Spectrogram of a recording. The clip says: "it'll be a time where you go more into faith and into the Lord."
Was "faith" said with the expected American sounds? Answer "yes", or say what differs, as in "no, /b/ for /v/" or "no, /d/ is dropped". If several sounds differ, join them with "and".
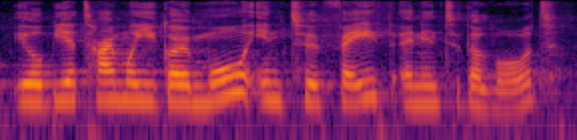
yes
